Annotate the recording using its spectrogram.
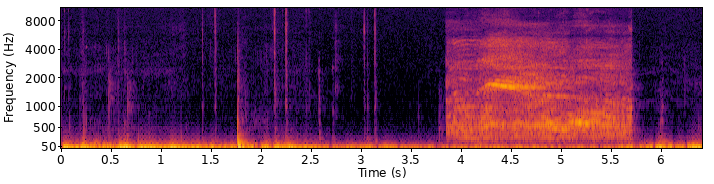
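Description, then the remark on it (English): In footage recorded at a workplace, a baby's shrill scream rises in the background for about two seconds, after a stretch of scattered clicking and tapping; no one talks. “You hear the that baby screaming in the background.”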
